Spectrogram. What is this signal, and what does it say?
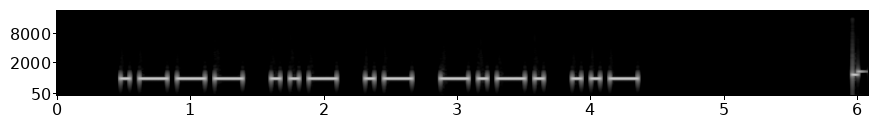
Morse code, heard as a keyed tone, about 17 wpm, 700 Hz. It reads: JUACU
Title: Code Groups - 5 Letters - 17wpm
